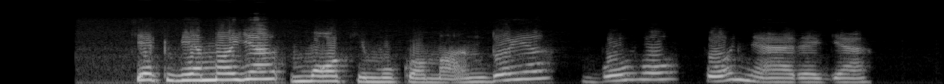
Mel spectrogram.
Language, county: Lithuanian, Tauragė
